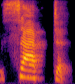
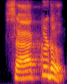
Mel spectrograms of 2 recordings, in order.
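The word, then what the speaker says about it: sacked: సికే ఇడి సాక్ట్ సాక్ట్ ఎలా చెప్పాలండి ఎప్పుడైనా కా శబ్దంతో ఎండ్ అయితే ఇడి ని కాలా చెప్తామండి కుక్ సి ఓ okay cook కుక్డ్ కుక్డ్ LO okay look L ఓ ఓకే ఇడి looked like liked walk వాక్డ్ took టోక్డ్ ఆస్క్డ్ ఆస్క్డ్ leak లీక్డ్ సో ఇక్కడ ఇక్కడఏంటి సాక్ క తో క శబ్దంతో ఎండ్ అయింది సాక్ట్ సాక్డ్ కాదు సాక్ట్ సాక్ సాక్ట్ సాక్ట్ తీసివేయు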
